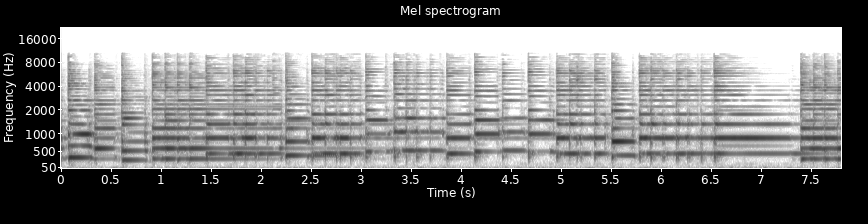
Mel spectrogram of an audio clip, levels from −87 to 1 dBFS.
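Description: Nothing goes wrong anywhere in this one; there's no glitch, dropout or distortion to point to at any moment in the audio.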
